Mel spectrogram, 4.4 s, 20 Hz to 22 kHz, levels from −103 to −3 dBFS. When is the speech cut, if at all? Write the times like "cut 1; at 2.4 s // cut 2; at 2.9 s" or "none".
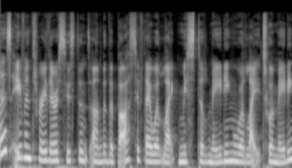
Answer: none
